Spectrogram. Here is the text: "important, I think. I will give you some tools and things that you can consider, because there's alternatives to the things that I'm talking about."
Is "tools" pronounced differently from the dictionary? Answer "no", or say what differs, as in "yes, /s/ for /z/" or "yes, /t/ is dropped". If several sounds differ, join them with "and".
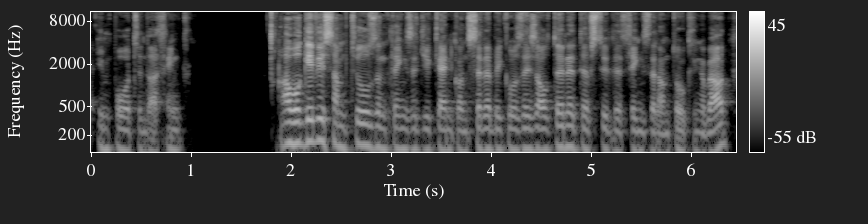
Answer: no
